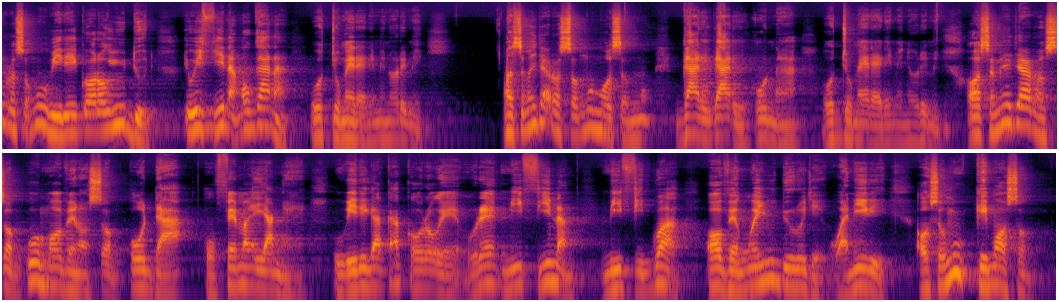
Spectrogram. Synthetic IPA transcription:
mɾɔ˨sɔ˨mu˦be˨ɾe˦kɔ˦ɾɔ˦ju˦do˨d | i˦fi˦na˨ŋo˦ɡa˦na̰˨o˦tu˨ŋɛ˨ɾɛ˨ɾi˦mi˦no˦ɾi˦mi˨ | ɔ˨sɔ˨mɛ˦d͡ʒa˦ɾɔ˨sɔ˨mː˦u˦mɔ˨sɔ˨m˦ɡa˦ɾi˨ɡa˦ɾi˨o˦na˨ | o˦tu˨ŋɛ˨ɾɛ˨ɾi˦mi˨no˨ɾi˦mi˨ɔ˨sɔ˨me˦d͡ʒa˦ɾɔ˨sɔ˨mo˦mɔ˦vɛ˨nɔ˨sɔ˨mo˦da˨ | o˨fɛ˦ma˦ja˦ŋɛ˨ | o˨βe˨˦ɾi˦ɡa˦ka˦kɔ˨ɾɔ˦ɣɛ˨o̰˨ɾɛ˦mi˨˦fi˦na˨ŋ˨ | mi˨˦fi˨ɡwa˦ | ɔ˦vɛ˨ŋ˨wʷɛ˦u˦do˨ɾo˦d͡ʒḛ˨wa̰˨ni˦ɾi˨ | ɔ̰˨sɔ˨mu˦ke˨m˦ɔ˦sɔ˨m

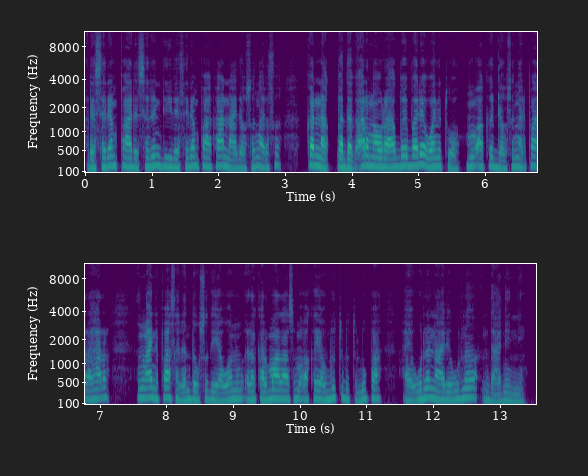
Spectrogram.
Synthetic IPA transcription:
ɾe˨se˦ɾe˦npa˦ɾe˨sə˨ɾi˦ndi˨ɾe˨se˦ɾe˦npa˦ka˦na˨dʲa˨wsə˦a˨ɾsə˦ | ka˦nːa˨k͡pa˨da˨ɡa˦ɾma˨wu˦ɾa˨a˨ɡ͡ba˦i˦ba˦ɾe˦˨wa˦ni˦to˨mu˦a˨kə˦dʲa˨wsə˦ŋa˨ɾpa˦ɾa˨ha˦ɾ | ə˦ŋa˦ni˨pa˦sa˨ɾe˨n˦da˨wsu˦ɡə˨ja˨wa˦nu˦˨ɾa˨ka˨lma˦za˦sə˦ma˦wa˨ka˦ja˨˦lu˦tu˦lu˨tu˨lu˦pa˦ | a˨ji˨wu˦ɾna˦na˨ɾi˨u˦ɾna˦da˨ni˦˨nːi˨

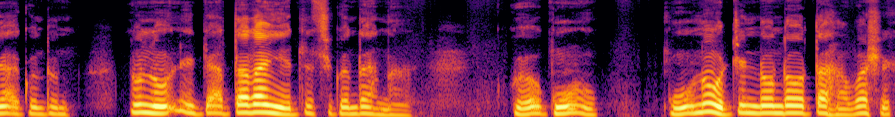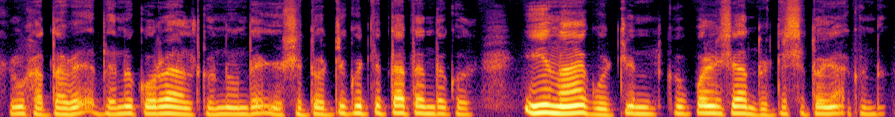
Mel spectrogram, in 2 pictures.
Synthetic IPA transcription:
ɲã˧ʔã˧ku˧nd̪u˧ | nũ˦nũ˧nĩ˧t̪ʲã˧ã˧t̪a˦ða˦ɲĩ˧˨˧t̪i˦t͡ʃi˧kʷe˧nd̪a˦nã˨ | ko˧kũ˧ | kũ˨˧nũː˦˨t̪i˦nd̪o˦nd̪o˦t̪a˦ɦã˨βa˦ʂi˧ũ˦ha˧t̪a˧βe˧e˧t̪̬e˧nũ˦ko˧ra˦˨lku˧nũː˧nd̪e˦˧jo˧ʂi˧t̪o˧t̪i˦k̬ʷu˦˧t̪i˦t̪a˦t̪a˦nd̪o˧ko˧ĩ˦nãː˦k̬u˨t̪i˦ku˧˦po˧li˧si˦a˦nd̪u˨t̪i˦ʂi˧t̪o˧ɲã˧ʔã˧ku˧nd̪o˧

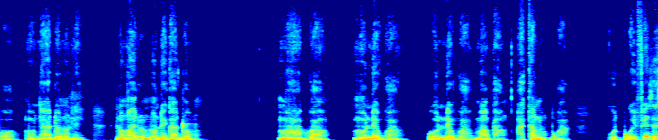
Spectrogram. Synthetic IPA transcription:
wɔ˨mo˨ɲa˦˨dɔ˦nɔ˦ne˨ | no˨ŋa˨˦dɔ˦no˦ne˨ɡa˨dɔ˦ŋ˨ | ma˨ɡwa˦˨ | mɔ˨˦ne˨ɡʷa˦ | o˨ne˨ɡʷwa˦ma˦ba˨ŋa˨ta˦ŋ̩˨k͡pu˨ɡa˨ | ku˨k͡pu˨ke˨fe˦ze˨

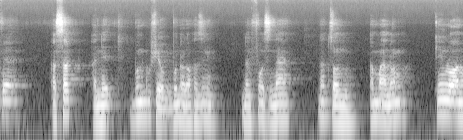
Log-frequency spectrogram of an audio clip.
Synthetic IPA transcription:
fe˦ | a˨sa˦k̚a˨ne˧t̚bu˦nku˦ʃʲe˨bu˦na˨ɾɔ˧ka˧zi˦ni˧ | na˨fo˦˨s̬na˦ | na˦t͡so˧n | a˨ma˧˨no˦ŋ | ki˦n˦ɾɔ˧n

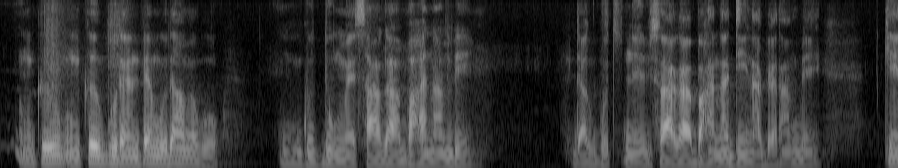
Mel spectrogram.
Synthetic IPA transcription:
n˨kə˦˨ŋ̩˨kə˦ɡu˨ɾe˨npe˦m˦bo˨da˦me˨ɡo˨ | ɡu˨t̚du˨kme˨sa˨ɡa˨ba˦ha˨na˨m˦be˨ | da˨kɡu˨tne˨sa˨ɡa˨ba˨ha˨na˦di˨na˨be˨ɾa˦m˦be˨ | ke˦

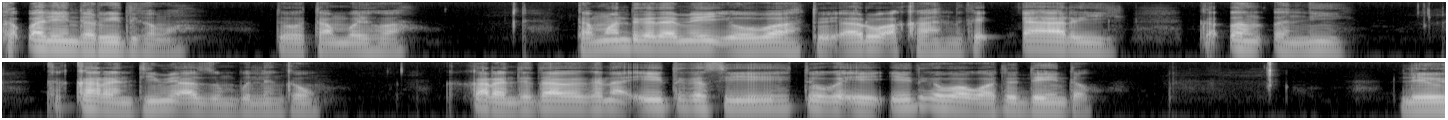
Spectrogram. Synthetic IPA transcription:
ka˨ɓa˦li˦n˦da˨ɾi˦di˨ɡa˨ma˨ | to˨ta˨mba˦i˦wa˦ | ta˨mːa˦ndi˦ka˨da˦me˦a˨wo˦ba˦to˨ja˨ɾu˦a˨ka˨ni˨ka˦a˦ɾi˦ | ka˦t͡sa˦nt͡sa˨nːi˦ | ka˦ka˨ɾa˨nti˦mi˦a˨zu˨mbu˨li˨ŋka˦u˦ | kḁ˦ka˨ɾa˨nti˦ta˦a˦ka˦na˦ʔi˦ti˦ka˦si˦je˦to˦ka˨e˨ʔi˦ti˦ka˦ba˦˨ɡʷa˨t̬o˦da˨˦i˦nta˨u˨ | le˦

